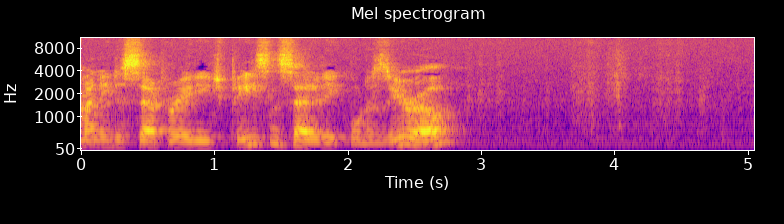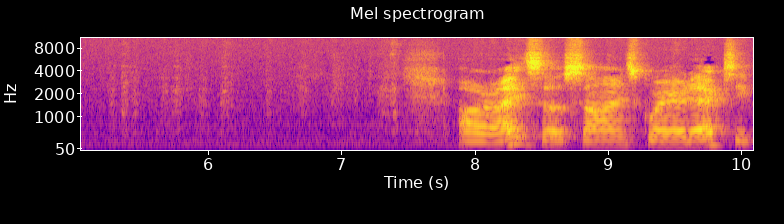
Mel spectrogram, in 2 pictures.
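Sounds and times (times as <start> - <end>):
marker scratching on paper: 2.9 - 7.5.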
